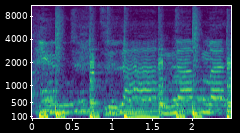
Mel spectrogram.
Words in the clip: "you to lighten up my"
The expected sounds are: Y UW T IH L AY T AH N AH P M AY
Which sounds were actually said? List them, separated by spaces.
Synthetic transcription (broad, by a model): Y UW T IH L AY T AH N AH F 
